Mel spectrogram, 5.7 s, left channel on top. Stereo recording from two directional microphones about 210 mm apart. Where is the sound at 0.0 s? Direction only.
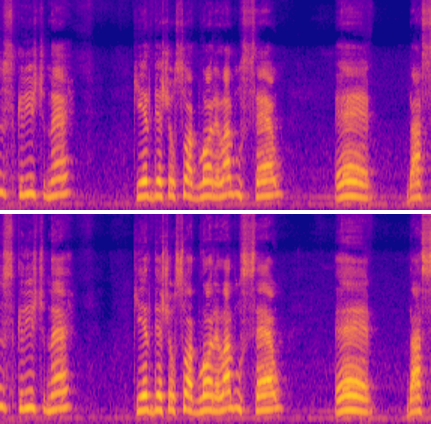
25° right (ahead or behind).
